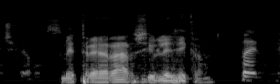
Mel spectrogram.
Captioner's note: speaking french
